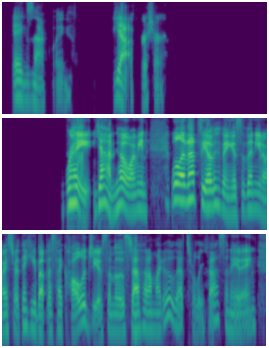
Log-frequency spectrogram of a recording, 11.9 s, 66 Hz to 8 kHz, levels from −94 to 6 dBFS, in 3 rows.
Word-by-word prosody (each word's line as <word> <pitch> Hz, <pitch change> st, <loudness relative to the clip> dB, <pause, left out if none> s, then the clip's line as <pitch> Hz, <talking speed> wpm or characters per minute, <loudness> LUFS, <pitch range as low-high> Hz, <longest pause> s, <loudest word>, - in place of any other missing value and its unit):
Exactly. 125 Hz, -4 st, -10 dB, 0.6 s
Yeah, -, -, +2 dB, 0.2 s
for -, -, -10 dB
sure. -, -, -14 dB, 2.5 s
Right. 215 Hz, +3 st, +7 dB
Yeah, 215 Hz, +1 st, +2 dB
no, 190 Hz, -1 st, +2 dB
I 150 Hz, -, +1 dB
mean 160 Hz, 0 st, +2 dB, 0.4 s
Well, 245 Hz, +1 st, +6 dB
and 235 Hz, 0 st, +8 dB
that's 250 Hz, +1 st, +6 dB
the 190 Hz, -4 st, +4 dB
other 180 Hz, +3 st, +2 dB
thing 165 Hz, -8 st, 0 dB
is, 140 Hz, -, -1 dB
so 165 Hz, -, -5 dB
then, 170 Hz, +1 st, -4 dB
you 160 Hz, -, +3 dB
know, 130 Hz, -, -4 dB
I 130 Hz, -, -4 dB
start 130 Hz, -, -8 dB
thinking 160 Hz, -3 st, -9 dB
about -, -, -3 dB
the 135 Hz, -, -10 dB
psychology 135 Hz, 0 st, -5 dB
of -, -, -5 dB
some -, -, -7 dB
of 130 Hz, -, -8 dB
those 130 Hz, +1 st, -5 dB
stuff 130 Hz, +3 st, -2 dB
and 145 Hz, -2 st, -7 dB
I'm 140 Hz, -, -10 dB
like, 140 Hz, +6 st, -11 dB
"Ooh, 250 Hz, +3 st, -12 dB
that's -, -, -10 dB
really -, -, -19 dB
fascinating." -, -, -6 dB
160 Hz, 190 wpm, -19 LUFS, 135-205 Hz, 2.5 s, and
